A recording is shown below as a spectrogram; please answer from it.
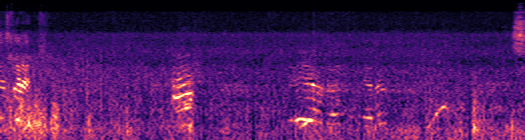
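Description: Strong wind buffets the microphone in a constant low rumble outdoors above a market, with faint voices and distant sounds partly buried beneath the gusts.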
